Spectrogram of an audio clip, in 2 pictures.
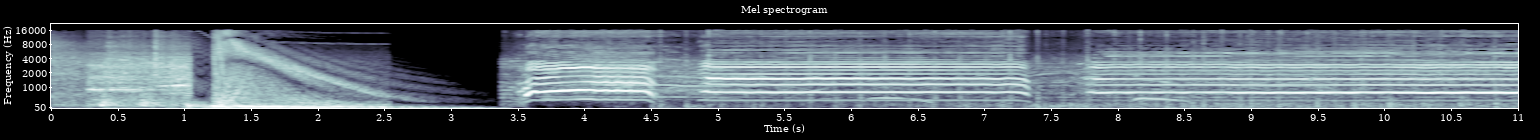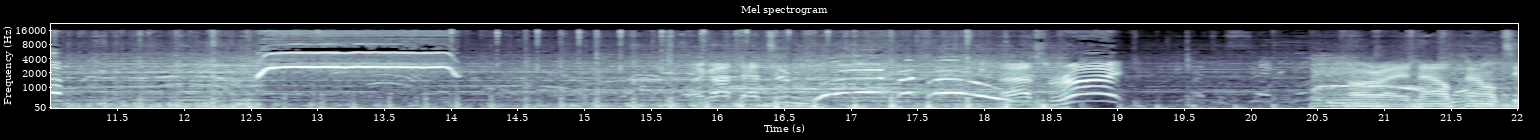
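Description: Arena sound system playing music and sound-effect cues: a steep falling glide, then several long held notes, a higher held tone, and quick up-and-down warbling glides near the end.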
